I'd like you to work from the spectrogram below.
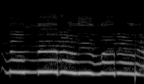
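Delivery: squeaky laughing; laughing high squeal. Real, not acted. Laughing hard.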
